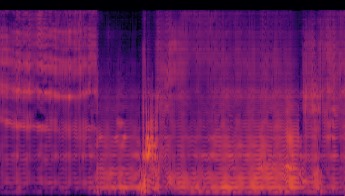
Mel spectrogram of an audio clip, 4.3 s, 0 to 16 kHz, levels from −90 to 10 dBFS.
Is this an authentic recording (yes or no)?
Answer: no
